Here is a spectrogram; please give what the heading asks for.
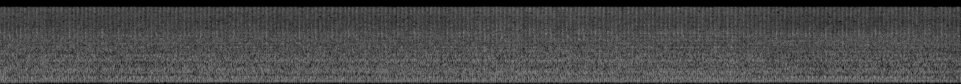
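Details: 2004 Honda Civic LX (7th gen), 80 km stated, engine warm: uneven, low idle with a wavering pulse of about three beats a second over a hissy background; stalls and hesitates, owner suspects O2 sensor, IAC valve also considered, unconfirmed.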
